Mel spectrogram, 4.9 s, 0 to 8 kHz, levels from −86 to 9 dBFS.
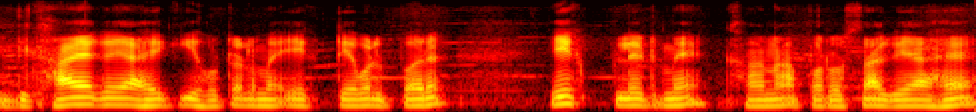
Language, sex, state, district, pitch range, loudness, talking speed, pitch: Hindi, male, Jharkhand, Deoghar, 115-130 Hz, -21 LUFS, 195 wpm, 125 Hz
